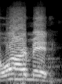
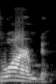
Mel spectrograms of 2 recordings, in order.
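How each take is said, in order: First: The word is split into two separate syllables. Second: The word is said as one single syllable. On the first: The speaker calls it wrong. "You say war med" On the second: The speaker calls it right. "The word is warmed"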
